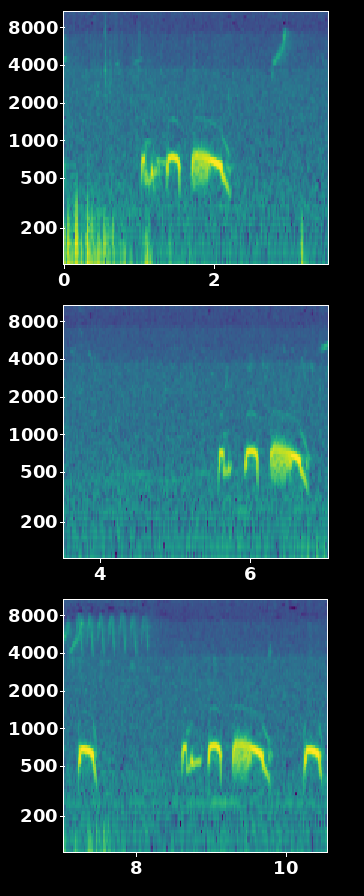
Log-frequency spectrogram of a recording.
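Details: Spotted dove decoy and wild dove at midday: three groups of hollow coos, each a couple of short notes and a longer falling one, separated by pauses, with a brief high trill from another bird.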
